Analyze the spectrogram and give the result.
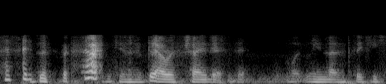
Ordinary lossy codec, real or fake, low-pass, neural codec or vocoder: AAC, 16 kbps; fake; 7.2 kHz; codec, 16 kHz, 0.5 kbps, FreqCodec, larger model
